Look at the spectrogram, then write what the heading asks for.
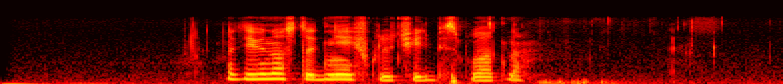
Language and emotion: Russian, neutral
